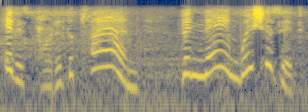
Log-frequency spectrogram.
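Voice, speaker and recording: High-voiced, eager angel assistant. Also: female voice, very animated, unhurried, heavily acted. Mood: earnest, reverent. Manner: polite, earnest, formal. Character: eager, deferential female junior angel assistant. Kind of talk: audio drama acting. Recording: dull sound, faint background noise.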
